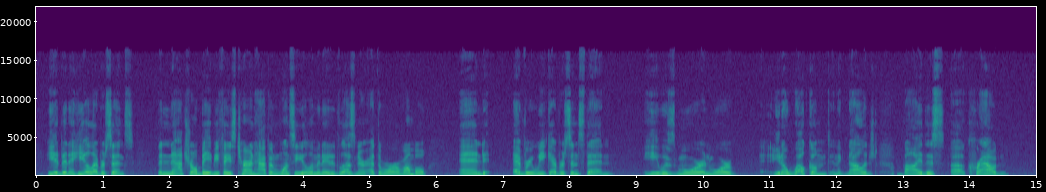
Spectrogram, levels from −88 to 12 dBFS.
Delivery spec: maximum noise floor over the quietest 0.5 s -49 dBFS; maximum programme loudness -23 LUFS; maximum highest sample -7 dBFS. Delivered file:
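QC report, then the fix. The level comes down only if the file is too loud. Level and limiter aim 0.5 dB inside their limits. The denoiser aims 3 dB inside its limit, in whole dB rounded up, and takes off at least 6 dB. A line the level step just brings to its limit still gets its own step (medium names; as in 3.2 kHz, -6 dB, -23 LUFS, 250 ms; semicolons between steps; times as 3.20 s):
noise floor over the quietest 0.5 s -58 dBFS: pass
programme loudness -28.0 LUFS: pass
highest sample -11.5 dBFS: pass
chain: none needed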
